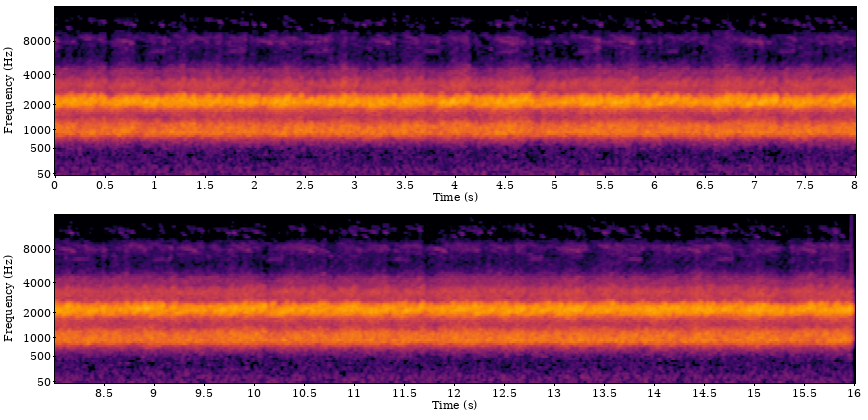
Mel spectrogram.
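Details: Singing frogs form a thick, unbroken chorus of overlapping trills, two bright bands of sound holding steady throughout, like a constant pulsing hum with no pauses and nothing else clearly heard.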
